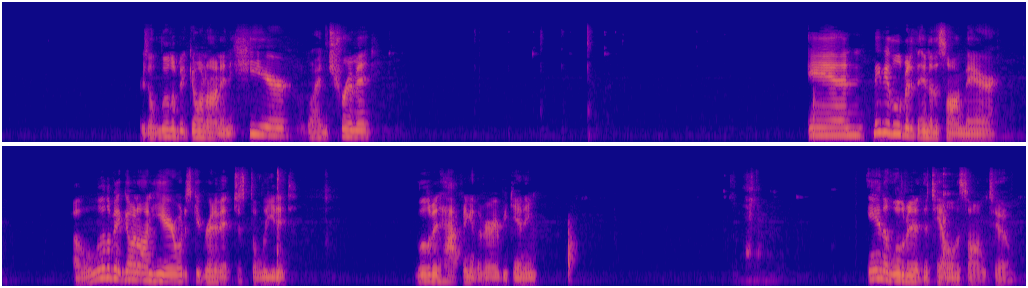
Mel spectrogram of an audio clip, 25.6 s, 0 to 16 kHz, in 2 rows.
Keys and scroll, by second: 2.5 Home, 4.0 super+e, 5.1 Home, 5.6 Home, 6.1 Home, 6.4 Home, 7.0 Home, 13.3 Escape, 15.9 Delete.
